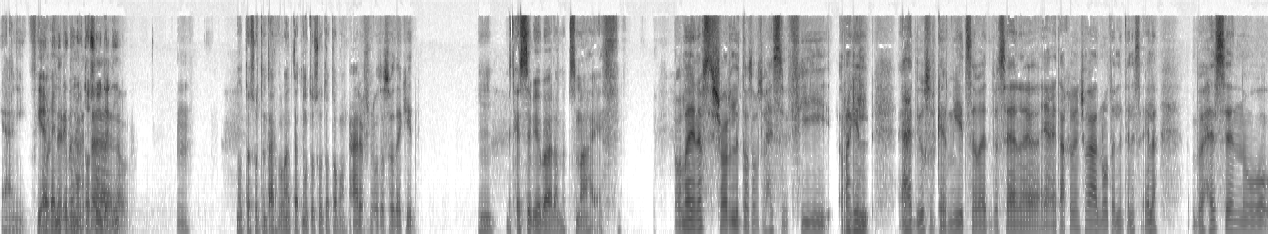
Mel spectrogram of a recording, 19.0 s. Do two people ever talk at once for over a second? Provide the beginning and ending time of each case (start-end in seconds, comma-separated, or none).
0.6-1.9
